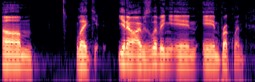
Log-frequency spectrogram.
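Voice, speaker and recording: A man's voice: medium pitch, normal speed, clear, resonant tone, dry recording, clean studio sound. A man, a comedian telling stories in a casual podcast chat, laughing often and acting out quotes. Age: 50s. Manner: animated storyteller, laughs often, acts out quotes. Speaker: guest comedian.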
